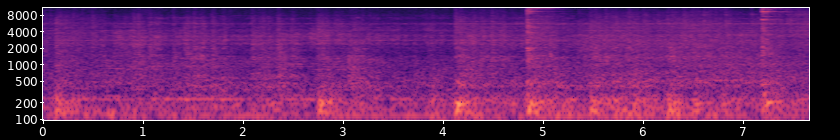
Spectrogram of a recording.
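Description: Freight train of autorack cars rolling past at close range: a steady rumble of wheels on rail. Four sharp knocks stand out, the loudest about four seconds in.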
